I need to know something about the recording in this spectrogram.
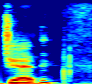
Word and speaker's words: Ged: The next one here we have is Jed. It's spelled in English G-E-D.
